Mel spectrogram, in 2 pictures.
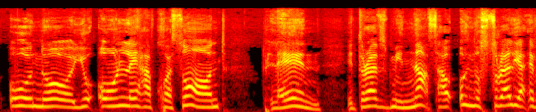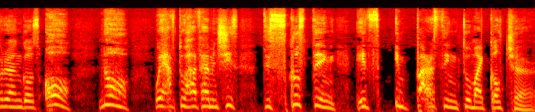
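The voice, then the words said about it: Put-on foreign accent, poorly done. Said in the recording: “with that accent, which was horrible ... I gave it a crack ... it was a good, good effort”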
